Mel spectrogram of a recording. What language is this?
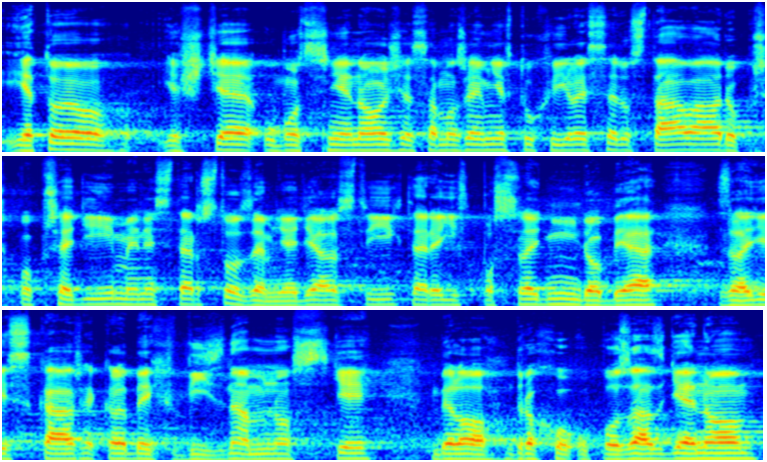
Czech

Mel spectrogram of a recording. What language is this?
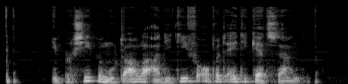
Dutch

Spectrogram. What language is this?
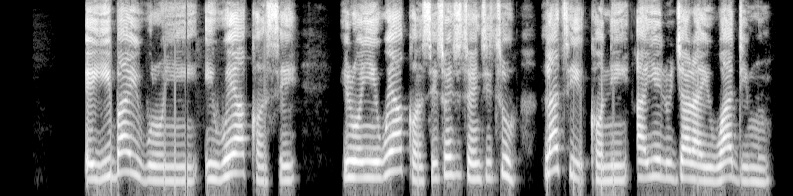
Yoruba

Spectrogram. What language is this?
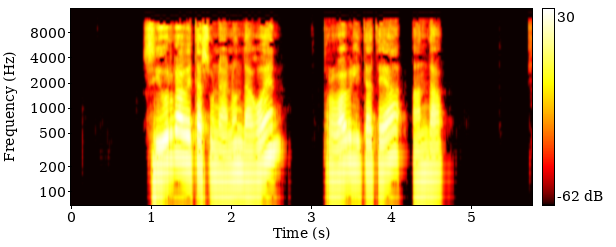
Basque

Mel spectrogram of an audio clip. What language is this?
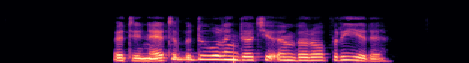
Western Frisian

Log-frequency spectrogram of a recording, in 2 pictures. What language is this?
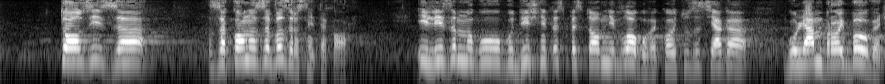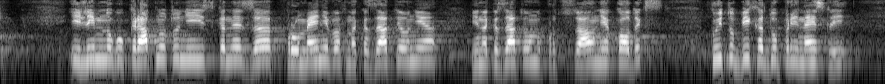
Bulgarian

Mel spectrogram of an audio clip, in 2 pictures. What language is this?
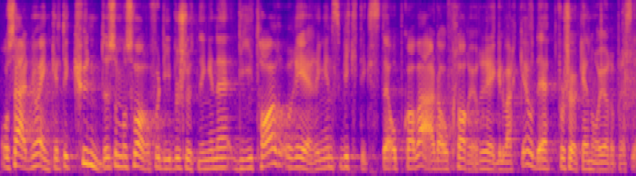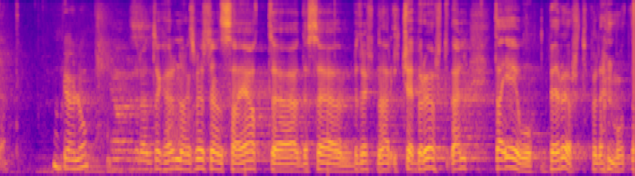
Norwegian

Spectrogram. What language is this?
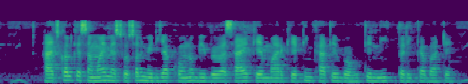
Bhojpuri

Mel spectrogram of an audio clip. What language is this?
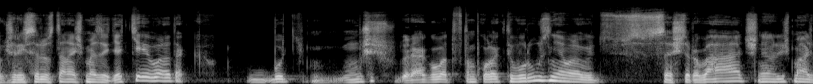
Czech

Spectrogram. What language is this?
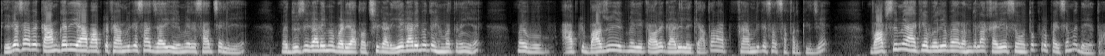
Urdu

